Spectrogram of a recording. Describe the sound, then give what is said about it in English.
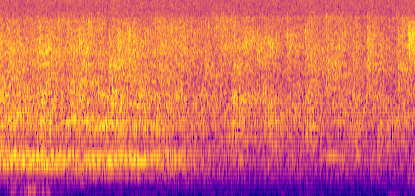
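Sustained audience applause for Pastor Sonny Argenzoni fills the room, a dense wash of clapping that starts strong and gradually softens over a few seconds, with no talking over it. “Can someone give a big round of applause for our pastor, Pastor Sonny?”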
